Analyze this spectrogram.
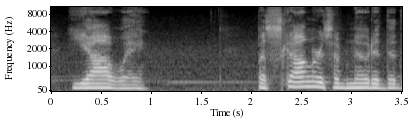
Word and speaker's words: Yahweh: word is pronounced nowadays we tend to add an A and E for verbal capacity turning the word yhwh into Yahweh but Scholars have noted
